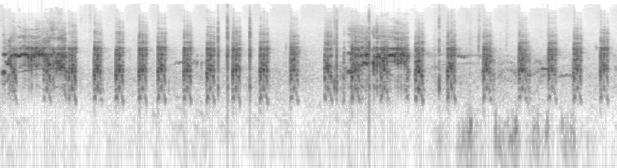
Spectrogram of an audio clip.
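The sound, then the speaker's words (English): A noisy magnificent frigatebird breeding colony: a dense chorus of harsh squawks fills the air while bursts of sharp, rapid bill snapping clatter through it, loud, with no voices. “They'll be all together in their colony, making squawking calls and snapping their bills, really making a ruckus.”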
